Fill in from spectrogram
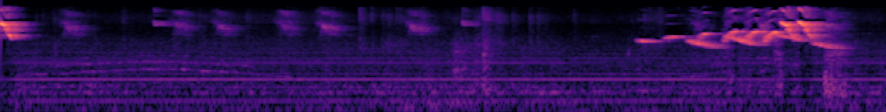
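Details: Double-collared seedeater kept by a breeder, tui tui zel zel song style: faint high ticking notes, then a late burst of rapid, twisting whistled phrases near the end over a steady background hum.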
